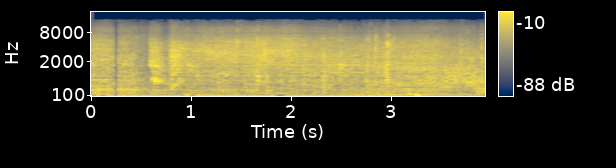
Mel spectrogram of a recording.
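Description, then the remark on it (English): A 50 kg Kung Fu mattress, vacuum-packed, unrolls and expands after its vacuum bag is cut open, with a steady, crackling hiss like rushing air and rustling plastic, broken by a few soft thumps over a low constant hum. No one speaks. “And it also comes with this card that says it's Kung Fu mattress and it can unroll itself. It was packed in a vacuum bag once the bag is cut open.”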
